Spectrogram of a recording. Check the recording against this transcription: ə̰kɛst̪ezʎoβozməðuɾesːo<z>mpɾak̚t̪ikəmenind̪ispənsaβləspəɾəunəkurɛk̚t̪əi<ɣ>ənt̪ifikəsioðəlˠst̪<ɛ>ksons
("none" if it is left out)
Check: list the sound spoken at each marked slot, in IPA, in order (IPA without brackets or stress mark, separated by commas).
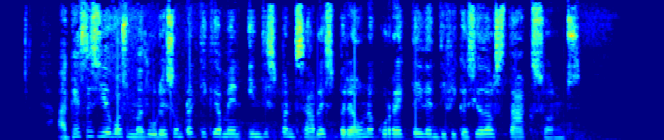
none, ð, a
